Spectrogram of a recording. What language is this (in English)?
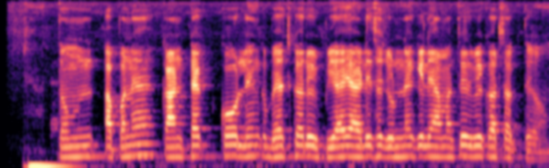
Hindi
